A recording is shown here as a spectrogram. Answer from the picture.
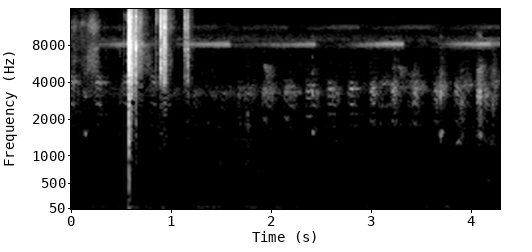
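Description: Birds chirping faintly in a rapid, high run of notes. Two sharp clicks close together about half a second in.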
